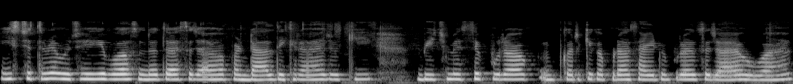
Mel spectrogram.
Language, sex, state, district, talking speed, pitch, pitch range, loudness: Hindi, female, Jharkhand, Deoghar, 210 wpm, 230 Hz, 225-240 Hz, -16 LUFS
